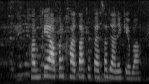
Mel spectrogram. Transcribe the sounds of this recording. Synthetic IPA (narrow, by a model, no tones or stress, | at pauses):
hɐmkeaːpənkʰaːt̪akepɛːsad͡ʒaːnekebaːd̪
